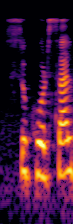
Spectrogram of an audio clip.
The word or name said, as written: sucursal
